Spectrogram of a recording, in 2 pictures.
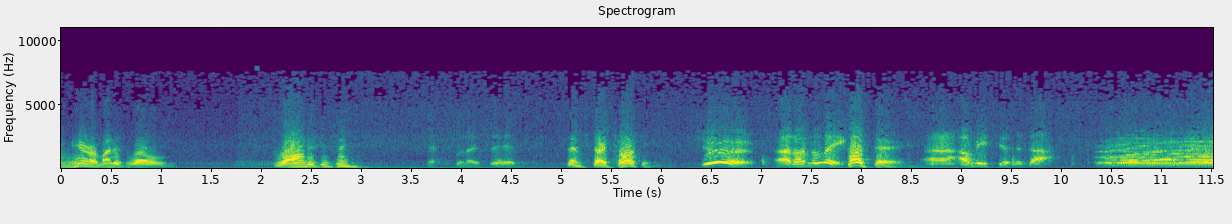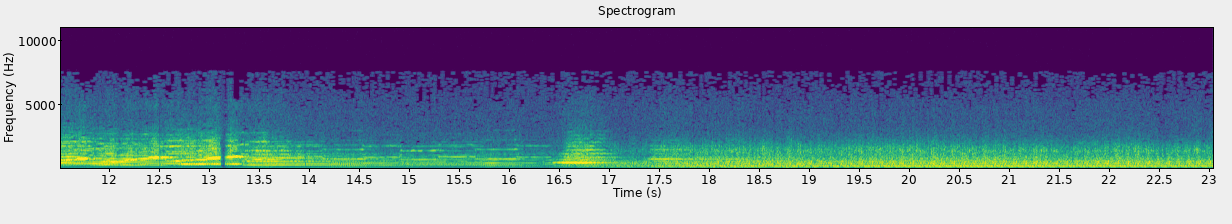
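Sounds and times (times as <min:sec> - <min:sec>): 
speech: 0:00.0 - 0:01.2, 0:02.1 - 0:03.1, 0:03.7 - 0:11.0
outboard motorboat engine running on a lake: 0:10.4 - 0:23.0.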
